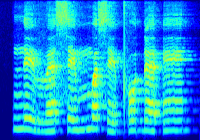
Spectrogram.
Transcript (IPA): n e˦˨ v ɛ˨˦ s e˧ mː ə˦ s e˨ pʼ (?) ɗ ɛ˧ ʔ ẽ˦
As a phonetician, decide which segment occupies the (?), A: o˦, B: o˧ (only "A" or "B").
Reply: B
